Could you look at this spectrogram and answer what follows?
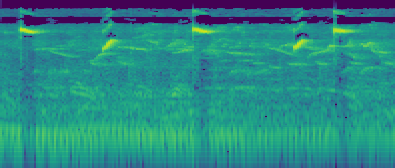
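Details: Ruby-cheeked sunbird, Sumatran origin, spacing out single piercing high whistles and upswept chips about one per second over a continuous low hum.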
